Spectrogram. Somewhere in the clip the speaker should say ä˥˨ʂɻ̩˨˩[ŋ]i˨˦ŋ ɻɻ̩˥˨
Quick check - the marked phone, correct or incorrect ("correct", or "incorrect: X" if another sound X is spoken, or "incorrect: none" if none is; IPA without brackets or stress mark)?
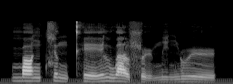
incorrect: m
